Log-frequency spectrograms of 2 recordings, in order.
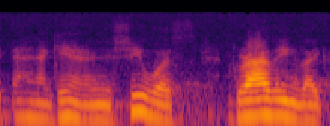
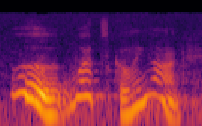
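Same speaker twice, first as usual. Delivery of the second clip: high, slow, recoiling ooh; disgusted surprise; 11 semitones higher, 7 dB louder, slower than usual. Acted. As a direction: wrinkle your nose and draw it out. Knight smells awful smell.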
